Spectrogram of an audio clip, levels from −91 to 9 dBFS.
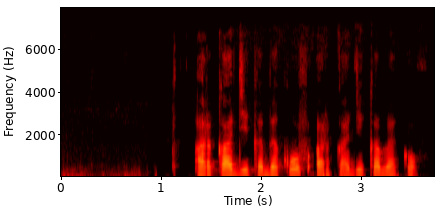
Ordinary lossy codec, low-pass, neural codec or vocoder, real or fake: none; 7.2 kHz; none; real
